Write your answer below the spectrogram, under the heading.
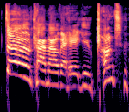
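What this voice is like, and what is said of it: Screamed put-on Cockney accent. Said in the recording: “when you scream it in a Cockney accent”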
